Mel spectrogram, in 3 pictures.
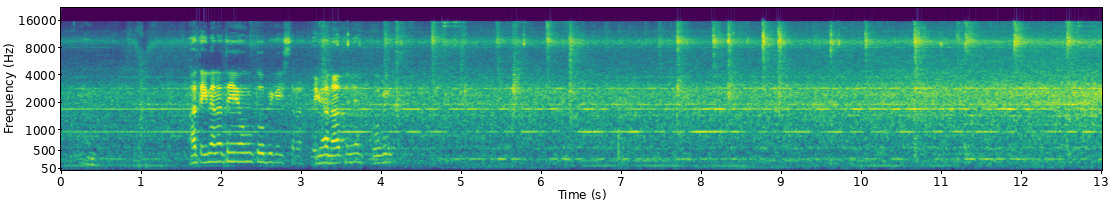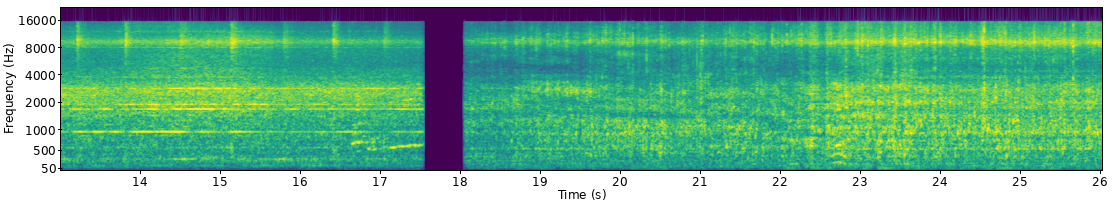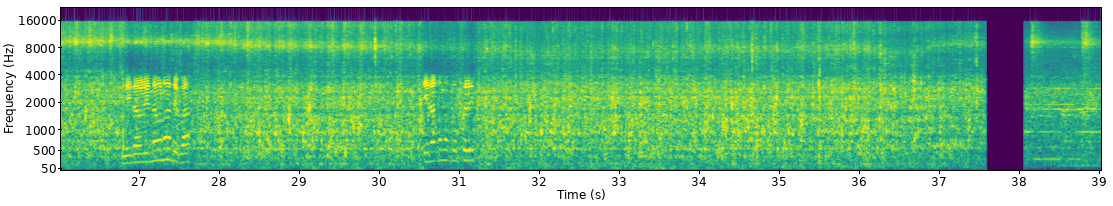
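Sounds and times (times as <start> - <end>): pumps and motors humming: 0.0 - 39.0
water gushing into concrete basin: 18.0 - 37.6.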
